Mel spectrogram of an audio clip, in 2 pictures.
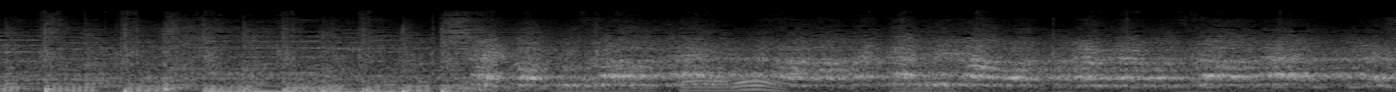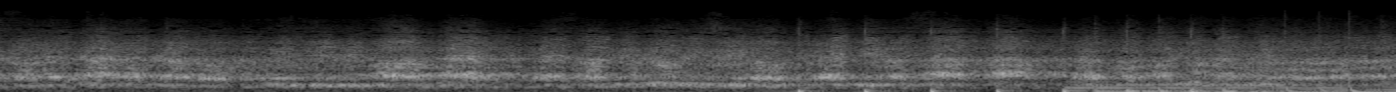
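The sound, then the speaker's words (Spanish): A football crowd at San Siro chants during a Milan versus Juventus match. Thousands of voices sing loudly and continuously in a rhythmic stadium chant that fills the whole stretch. “les había prometido yo que si lo encontrábamos rescataríamos este sonido, porque allí, en San Siro, en un Milan-Juve, fue donde primero se cantó.”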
